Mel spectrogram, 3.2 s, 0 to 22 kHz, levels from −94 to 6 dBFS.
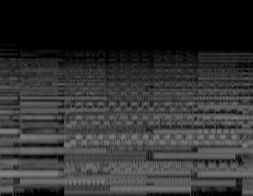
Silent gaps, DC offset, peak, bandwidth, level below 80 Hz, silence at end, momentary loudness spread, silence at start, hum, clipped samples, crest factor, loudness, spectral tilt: none; under 0.1%; -32 dBFS; 18.5 kHz; under -90 dBFS; 0 s; 2 LU; 0 s; none; under 0.1%; 12 dB; -44 LUFS; -4 dB/octave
